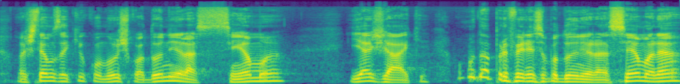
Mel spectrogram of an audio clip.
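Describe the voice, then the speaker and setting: A man's fairly high voice at a very fast pace, with ordinary pitch variation, a dry, close sound with no echo, and a very clean recording over silence. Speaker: church podcast host. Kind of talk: casual chat.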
